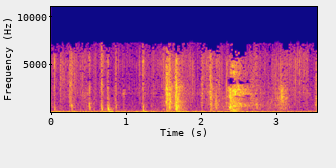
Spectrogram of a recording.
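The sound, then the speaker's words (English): Horse hooves clop as a rider comes up to a big ranch house, a loose, irregular run of many hoofbeats with a few louder strikes. “As our story opens, a guileless-looking, fresh-faced boy of 20 is just riding up to a big ranch house.”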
